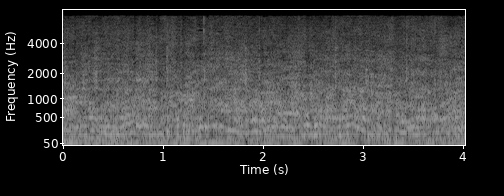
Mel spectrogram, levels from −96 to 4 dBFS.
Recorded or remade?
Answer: remade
